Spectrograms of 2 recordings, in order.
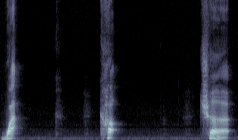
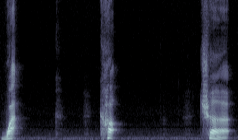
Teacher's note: We also use glottal reinforcement with the /k/ /p/ and /tʃ/ consonants.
